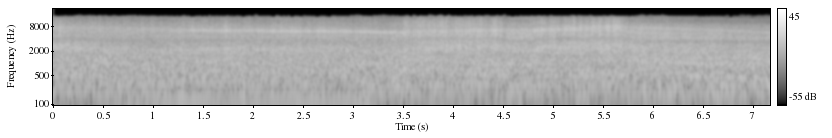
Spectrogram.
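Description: A loader's diesel engine rumbles steadily close by.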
